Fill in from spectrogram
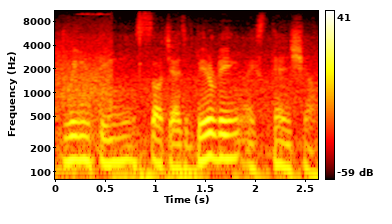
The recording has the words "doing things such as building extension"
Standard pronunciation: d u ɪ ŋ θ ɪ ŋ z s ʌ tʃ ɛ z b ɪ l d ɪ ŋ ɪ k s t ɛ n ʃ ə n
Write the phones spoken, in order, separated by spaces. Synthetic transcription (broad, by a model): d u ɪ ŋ t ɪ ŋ s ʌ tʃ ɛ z b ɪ d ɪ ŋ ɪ k s t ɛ n ʃ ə n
